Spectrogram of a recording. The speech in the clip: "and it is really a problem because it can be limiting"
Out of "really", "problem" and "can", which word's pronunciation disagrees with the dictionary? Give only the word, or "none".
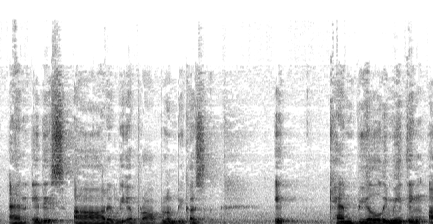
none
